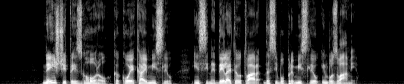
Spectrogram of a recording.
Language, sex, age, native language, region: Slovenian, male, 30-49, Slovenian, Carinthia region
